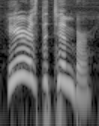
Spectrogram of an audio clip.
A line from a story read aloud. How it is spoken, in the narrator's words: he cried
